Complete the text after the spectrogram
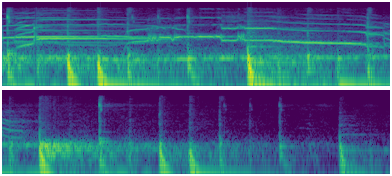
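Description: Several wolves howl together in long, overlapping wavering tones that rise and slide, fading out midway, while sharp knocking taps repeat throughout and carry on alone afterward.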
